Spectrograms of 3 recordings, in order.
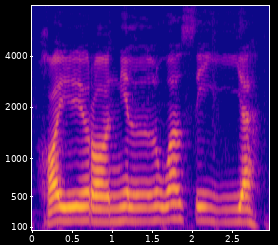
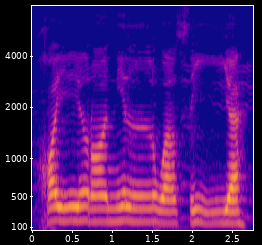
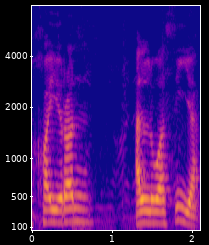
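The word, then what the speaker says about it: خَيْرًا الْوَصِيَّةُ: Contoh yang kedua, khaironil wasiyah. Khaironil wasiyah. Jadi dibaca nil, bukan khairon al-wasiyah, bukan khairul wasiyah. Keliru ketika kita membaca khairul wasiyah. Khairul wasiyah itu keliru, tapi yang betul adalah khaironil wasiyah.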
